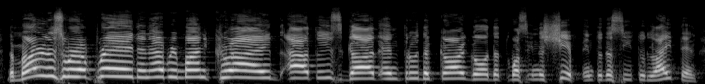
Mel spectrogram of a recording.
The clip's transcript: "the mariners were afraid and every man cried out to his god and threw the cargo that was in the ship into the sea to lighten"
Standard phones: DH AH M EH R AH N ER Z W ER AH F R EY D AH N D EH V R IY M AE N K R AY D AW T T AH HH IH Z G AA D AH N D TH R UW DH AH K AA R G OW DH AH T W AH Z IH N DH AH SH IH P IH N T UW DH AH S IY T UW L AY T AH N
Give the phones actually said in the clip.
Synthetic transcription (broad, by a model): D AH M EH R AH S W ER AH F R EY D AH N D EH V R IY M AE N K R AY D AW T T AH HH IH S G AA D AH N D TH R UW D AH K AA R G OW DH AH T W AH S IH N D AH SH IH P IH N T UW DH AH S IY T UW L AY T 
